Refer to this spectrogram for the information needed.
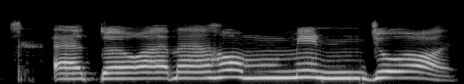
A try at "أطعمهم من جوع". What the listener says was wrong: இன்னும் கொஞ்சம் ஒரு செகண்ட் நிப்பாட்டி 2 செகண்ட் நிட்டணும்.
